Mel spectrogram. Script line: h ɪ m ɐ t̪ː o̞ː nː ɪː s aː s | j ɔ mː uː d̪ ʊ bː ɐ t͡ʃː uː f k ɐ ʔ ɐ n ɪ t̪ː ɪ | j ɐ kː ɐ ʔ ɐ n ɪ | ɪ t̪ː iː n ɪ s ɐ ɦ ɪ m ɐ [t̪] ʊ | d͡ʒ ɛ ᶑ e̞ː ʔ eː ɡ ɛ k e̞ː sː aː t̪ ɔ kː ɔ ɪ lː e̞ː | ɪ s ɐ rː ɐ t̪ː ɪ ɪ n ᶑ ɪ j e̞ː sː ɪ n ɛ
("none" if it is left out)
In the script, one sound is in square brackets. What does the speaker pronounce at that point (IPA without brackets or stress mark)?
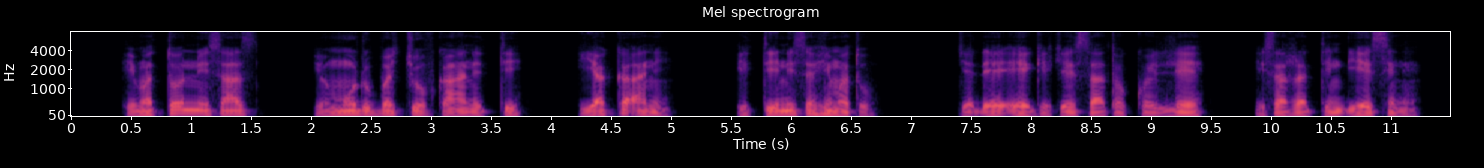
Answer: t̪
